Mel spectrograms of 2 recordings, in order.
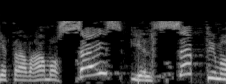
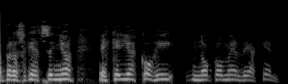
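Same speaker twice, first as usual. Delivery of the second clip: much softer, sheepish plea to God; meek excuse; 11 dB quieter than usual. Retold or imitated. Man excusing himself before God, soft sheepish mumble. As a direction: mumble the lame excuse, barely audible. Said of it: "que el hombre dijera".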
